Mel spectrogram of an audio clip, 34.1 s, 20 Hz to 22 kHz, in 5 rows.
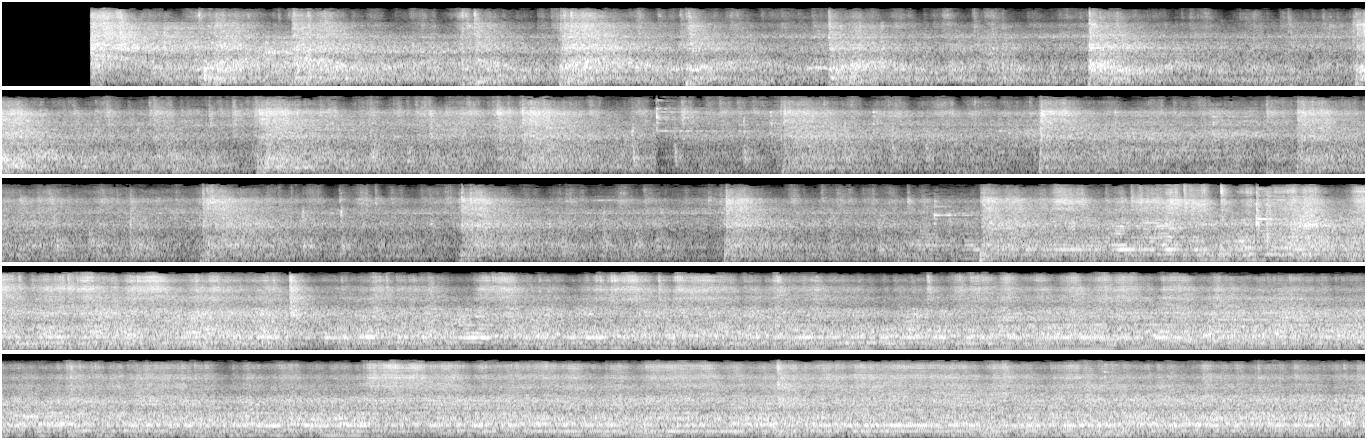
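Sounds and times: roll forming machine rattling: 0:00.4 - 0:34.0
metal knocks and clanks: 0:00.5 - 0:34.0.

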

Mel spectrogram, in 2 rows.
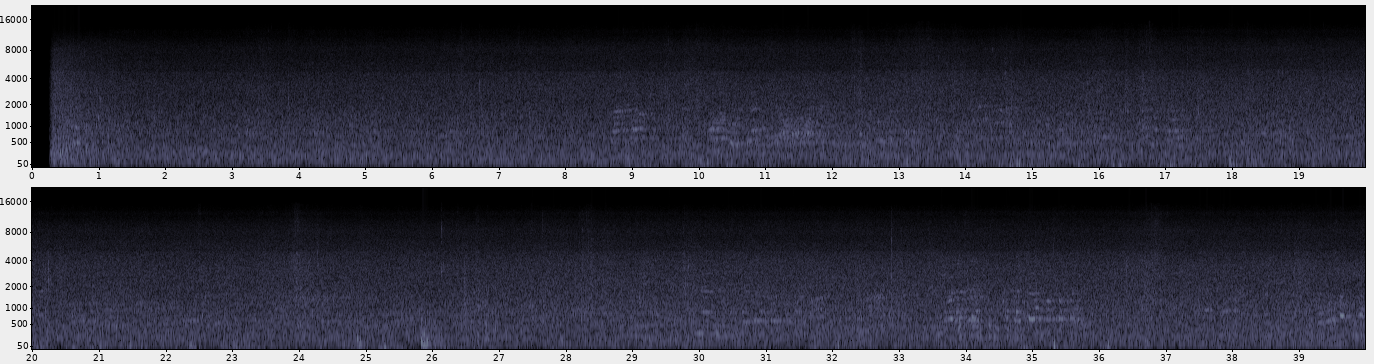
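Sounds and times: river water rushing: 0:00.3 - 0:39.9
wind buffeting microphone: 0:07.0 - 0:29.7
low thump: 0:25.8 - 0:26.9.

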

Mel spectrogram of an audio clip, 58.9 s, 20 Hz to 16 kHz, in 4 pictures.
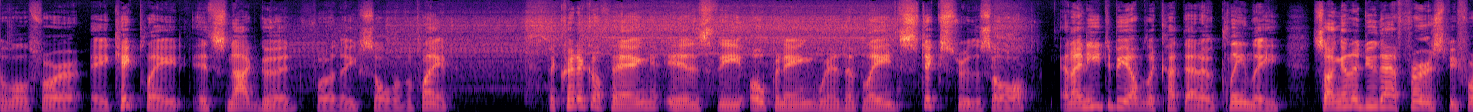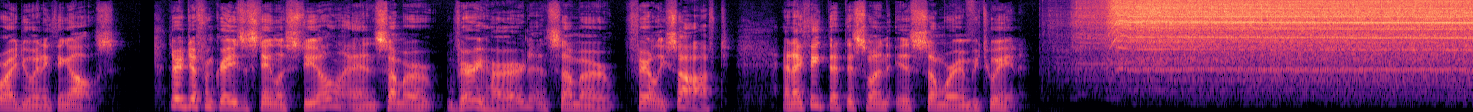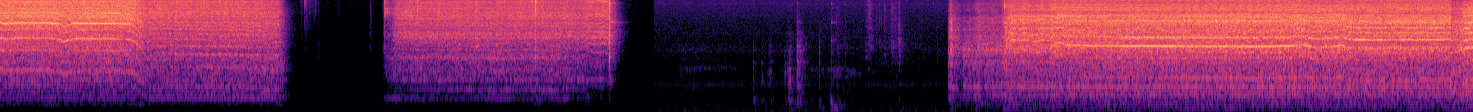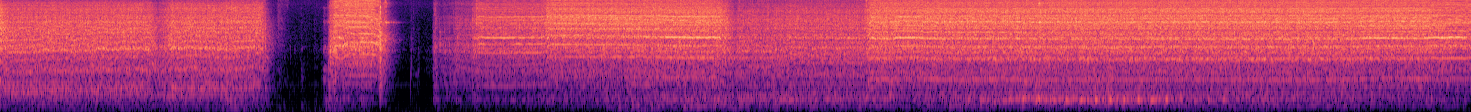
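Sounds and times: power drill boring through metal: 0:02.7 - 0:09.1, 0:25.2 - 0:32.4, 0:33.3 - 0:35.7, 0:39.0 - 0:58.9.

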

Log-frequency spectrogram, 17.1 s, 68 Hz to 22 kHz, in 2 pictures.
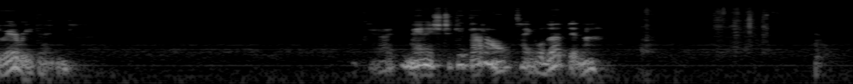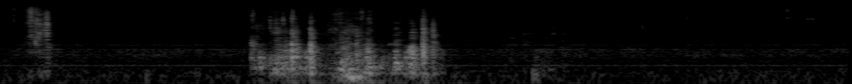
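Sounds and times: faint steady hum: 0:00.0 - 0:17.0
paper rustling and handling: 0:06.4 - 0:09.2, 0:13.6 - 0:14.4.

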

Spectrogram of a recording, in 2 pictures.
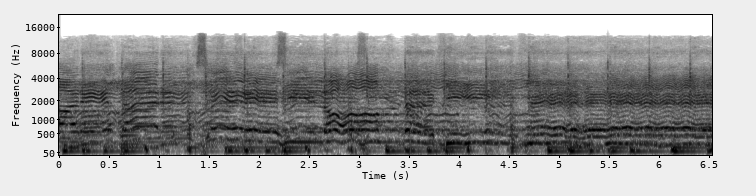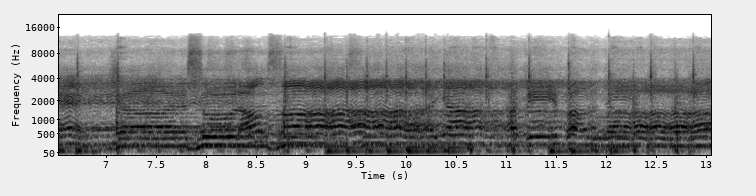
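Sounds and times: man singing melismatic lines: 0:00.0 - 0:13.0
men chanting low: 0:00.0 - 0:13.0.

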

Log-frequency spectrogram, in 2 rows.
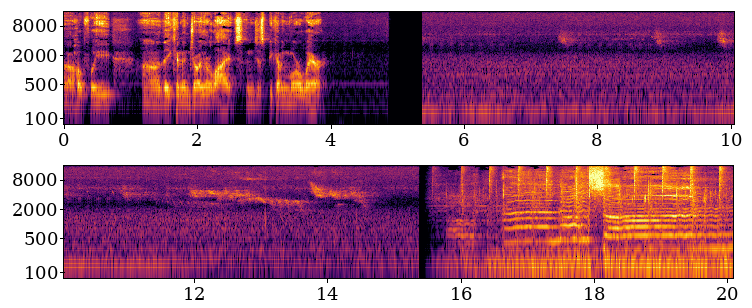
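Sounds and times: steady low hum: 0:03.9 - 0:15.4
birds chirping: 0:05.4 - 0:15.4.

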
